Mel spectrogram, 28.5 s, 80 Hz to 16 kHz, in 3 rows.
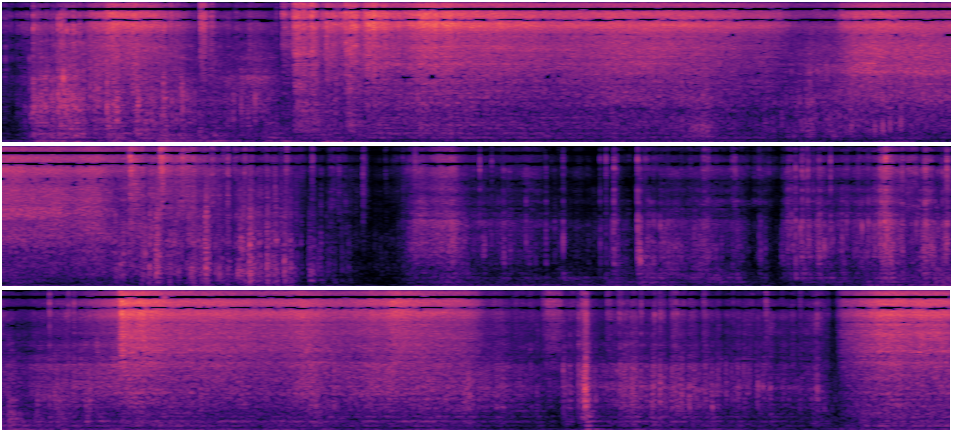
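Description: Wheat seed poured from paper bags into the seed box of a John Deere 8300 grain drill: a steady hissing rush of kernels into the hopper, in several long pours with short breaks between bags.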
